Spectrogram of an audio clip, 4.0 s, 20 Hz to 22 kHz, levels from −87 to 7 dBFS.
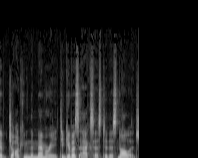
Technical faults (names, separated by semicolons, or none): cut-off end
